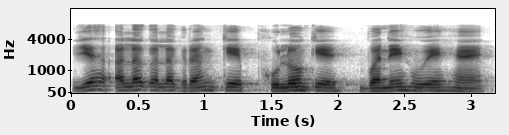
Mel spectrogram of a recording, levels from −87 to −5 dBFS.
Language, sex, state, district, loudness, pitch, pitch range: Hindi, male, Jharkhand, Ranchi, -16 LUFS, 135 Hz, 130-145 Hz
